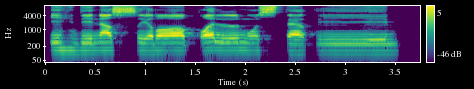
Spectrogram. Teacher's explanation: Huruf qaf dalam keadaan kasroh ada sedikit penurunan kadar ketebalan.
